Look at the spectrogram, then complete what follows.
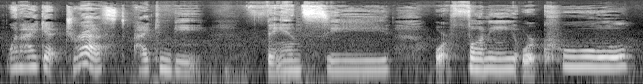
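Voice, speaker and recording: Young male storybook mole rat, sweet-natured and earnest, high and sing-song played by a woman. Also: very slow, warm tone, slight background noise. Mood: cheerful.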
